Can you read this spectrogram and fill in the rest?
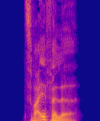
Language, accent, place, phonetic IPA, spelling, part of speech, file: German, Germany, Berlin, [ˈt͡svaɪ̯fələ], zweifele, verb, De-zweifele.ogg
- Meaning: inflection of zweifeln: 1. first-person singular present 2. singular imperative 3. first/third-person singular subjunctive I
